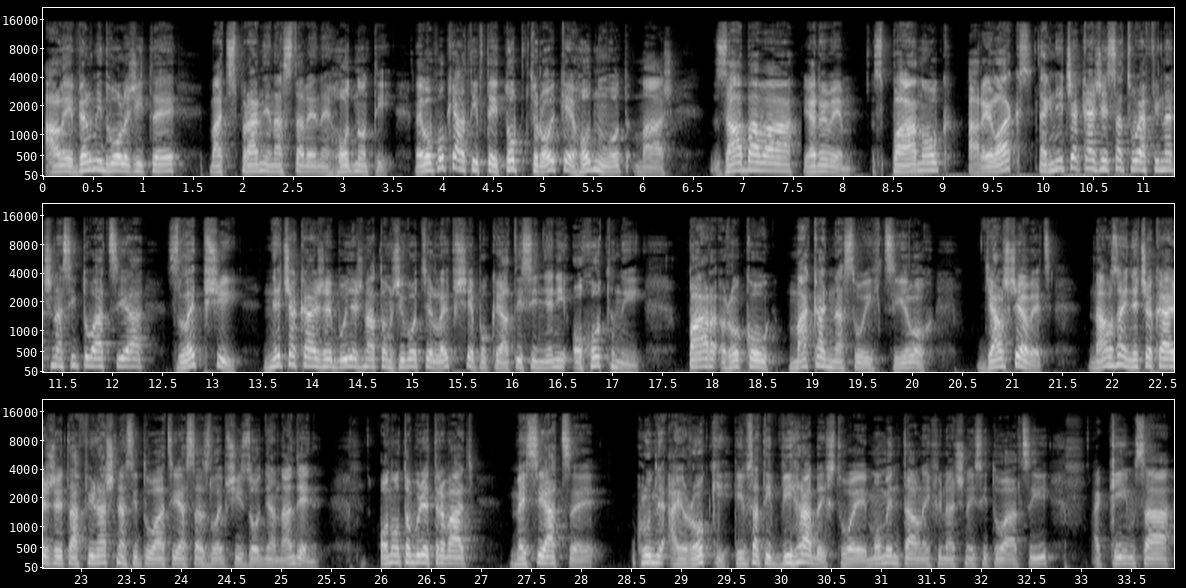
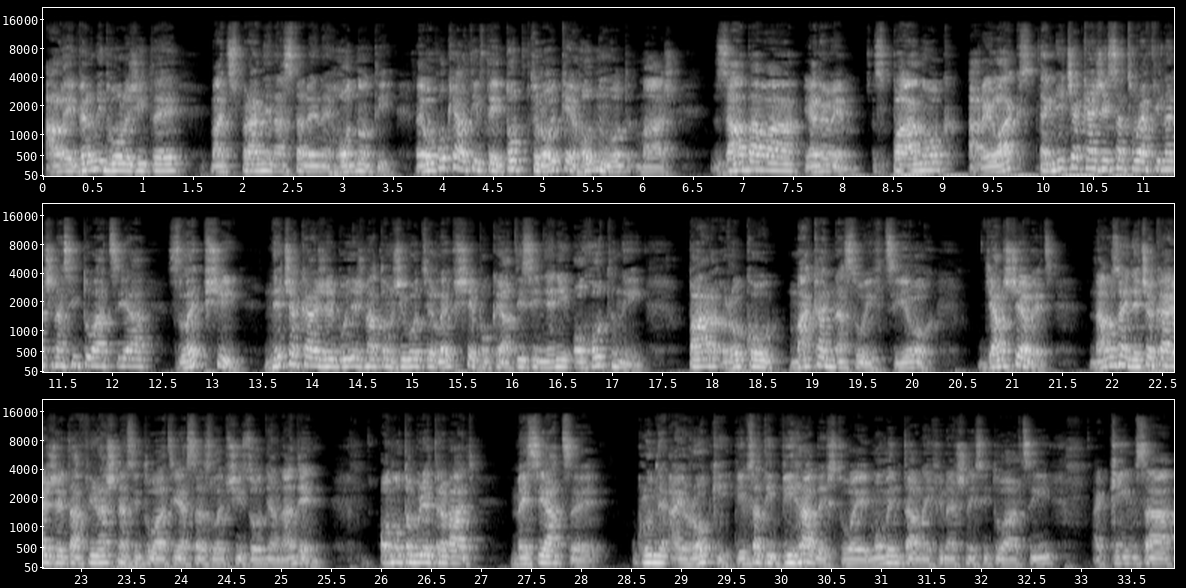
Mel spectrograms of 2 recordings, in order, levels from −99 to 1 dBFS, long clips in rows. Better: first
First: none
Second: room echo; slight; dies away in 0.2 s // off-mic speech; far

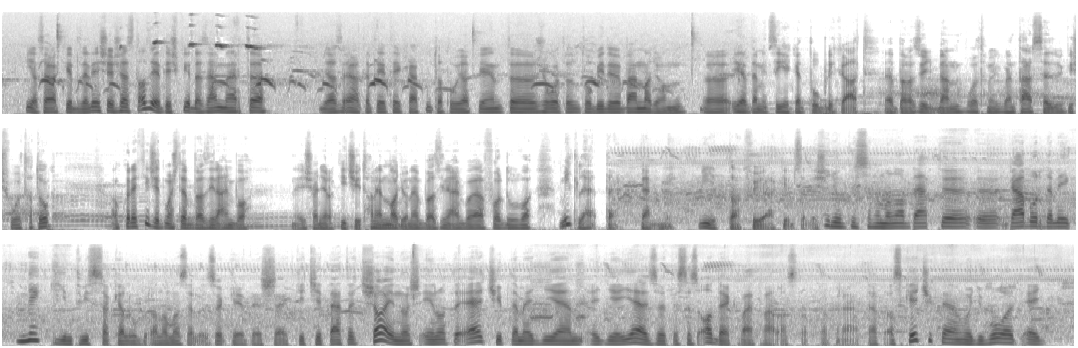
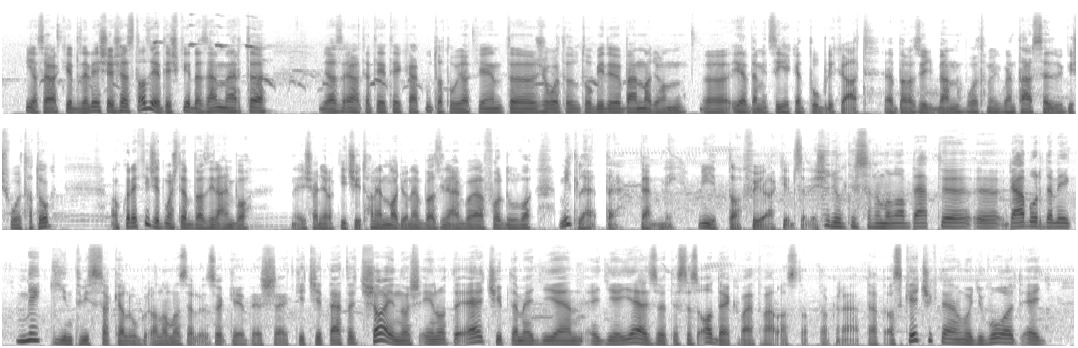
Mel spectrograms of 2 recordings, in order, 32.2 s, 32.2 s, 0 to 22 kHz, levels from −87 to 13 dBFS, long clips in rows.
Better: second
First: animal sounds; loud; throughout; 6 dB below the speech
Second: animal sounds; faint; throughout; 20 dB below the speech

